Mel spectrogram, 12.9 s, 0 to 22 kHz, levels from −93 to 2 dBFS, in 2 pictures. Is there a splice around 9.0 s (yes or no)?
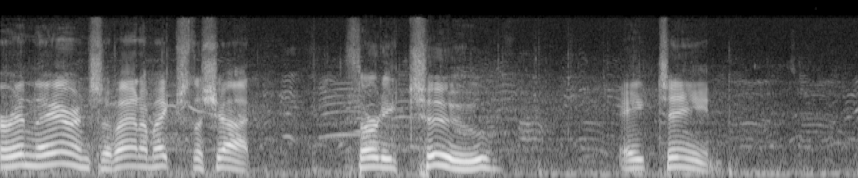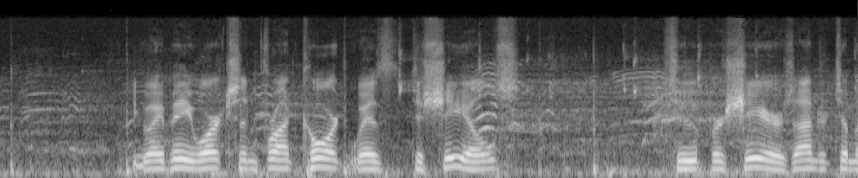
yes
